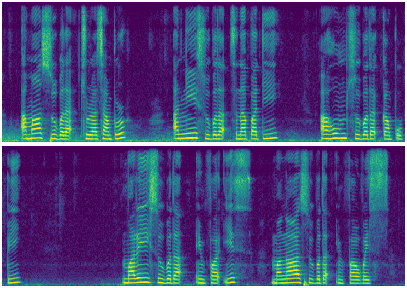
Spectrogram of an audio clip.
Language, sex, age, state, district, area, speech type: Manipuri, female, 30-45, Manipur, Senapati, rural, spontaneous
